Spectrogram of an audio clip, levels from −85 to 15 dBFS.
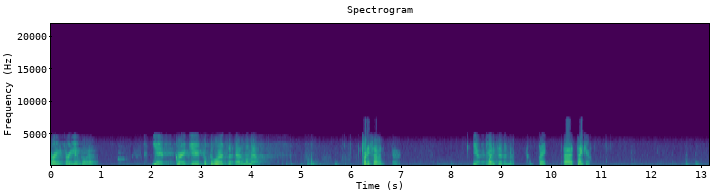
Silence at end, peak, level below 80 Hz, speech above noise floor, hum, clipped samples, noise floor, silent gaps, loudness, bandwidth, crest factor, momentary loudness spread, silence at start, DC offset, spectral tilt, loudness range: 0.2 s; 0 dBFS; -60 dBFS; 34 dB; none; under 0.1%; -54 dBFS; none; -21 LUFS; 7.6 kHz; 24 dB; 20 LU; 0 s; under 0.1%; -6.5 dB/octave; 4 LU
